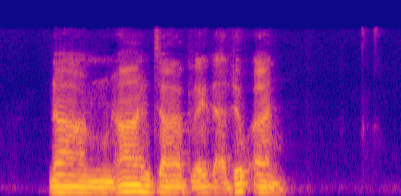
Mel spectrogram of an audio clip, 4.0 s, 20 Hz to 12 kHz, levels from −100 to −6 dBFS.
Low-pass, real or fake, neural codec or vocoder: 7.2 kHz; fake; codec, 16 kHz, 1.1 kbps, Voila-Tokenizer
